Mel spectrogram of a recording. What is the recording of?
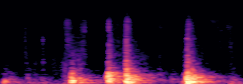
Alternate recording of Large cardboard box falling onto ground. Edits into one-shots. Stacks with other from bundle into a good crash. Requires editing.
thumps, random, variable, hits, objects, cardboard-box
